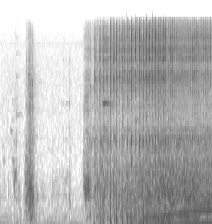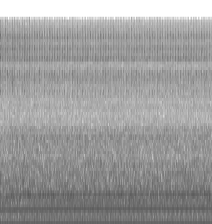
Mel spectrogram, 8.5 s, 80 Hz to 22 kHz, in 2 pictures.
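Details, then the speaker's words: Craftsman 21-inch self-propelled mower after carb clean and muffler rebolted through redrilled holes: fires after a few pulls, settles to steady even drone without misses or knocks; runs fine, a little smoke, muffler holding. "But for right now, I'll start it up and hopefully show y'all that it runs pretty good."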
